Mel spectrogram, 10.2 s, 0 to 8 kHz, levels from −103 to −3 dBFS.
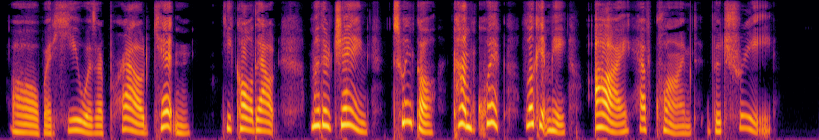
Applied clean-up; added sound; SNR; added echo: none; none; none; none.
